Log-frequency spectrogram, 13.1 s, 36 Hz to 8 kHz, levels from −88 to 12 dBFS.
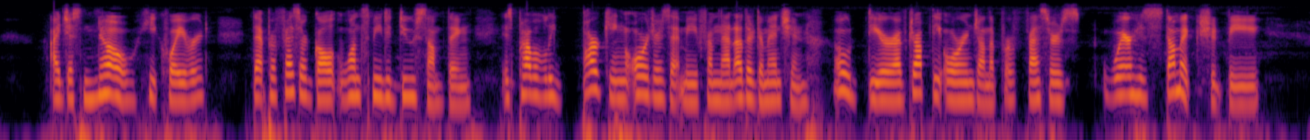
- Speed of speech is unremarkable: Yes, average, 170 wpm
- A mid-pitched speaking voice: Yes, medium, 175 Hz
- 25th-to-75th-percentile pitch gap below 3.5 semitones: Yes, average, 3.1 semitones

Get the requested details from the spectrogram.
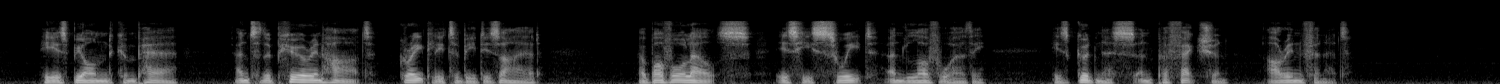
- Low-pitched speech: Yes, very low, 80 Hz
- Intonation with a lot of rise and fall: No, average, 3.4 semitones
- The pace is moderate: No, slow, 115 wpm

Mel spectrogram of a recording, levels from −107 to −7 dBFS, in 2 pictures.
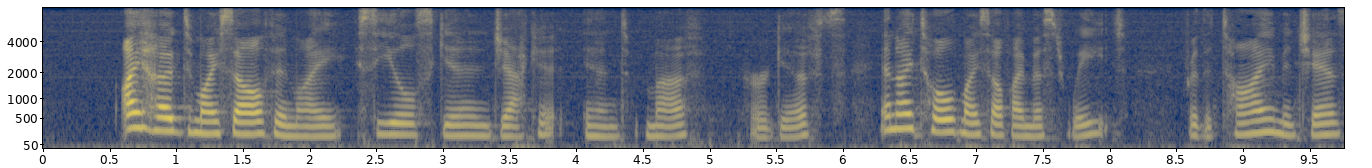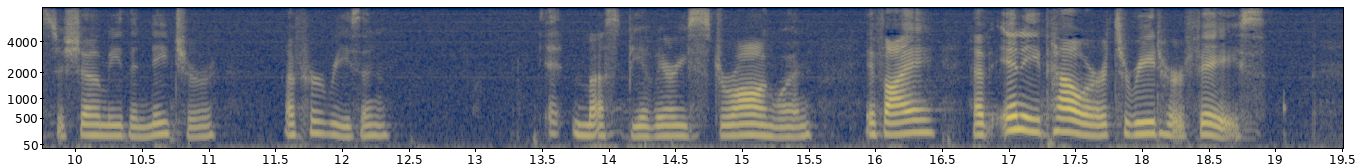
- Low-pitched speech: No, high, 190 Hz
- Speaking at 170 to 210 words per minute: No, average, 150 wpm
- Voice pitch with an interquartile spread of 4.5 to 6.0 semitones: No, average, 3.2 semitones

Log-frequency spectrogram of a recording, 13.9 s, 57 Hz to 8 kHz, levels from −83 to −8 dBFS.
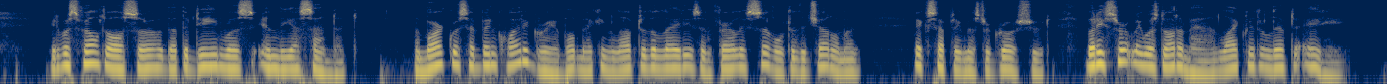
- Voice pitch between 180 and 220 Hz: No, medium, 145 Hz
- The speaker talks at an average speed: Yes, average, 185 wpm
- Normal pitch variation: Yes, average, 3.6 semitones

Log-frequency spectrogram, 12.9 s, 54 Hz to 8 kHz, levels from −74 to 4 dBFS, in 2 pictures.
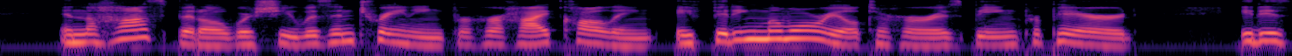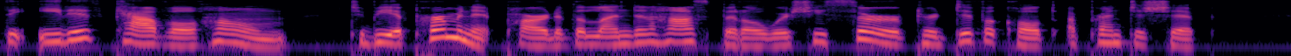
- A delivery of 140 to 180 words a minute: No, average, 190 wpm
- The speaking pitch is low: No, medium, 165 Hz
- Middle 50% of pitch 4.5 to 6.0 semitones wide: Yes, average, 5.2 semitones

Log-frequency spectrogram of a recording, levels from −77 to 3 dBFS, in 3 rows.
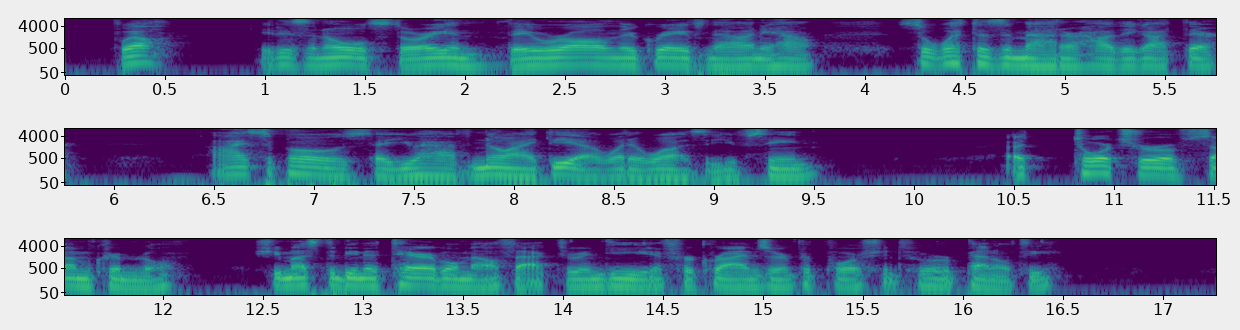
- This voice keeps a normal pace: No, fast, 210 wpm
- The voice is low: Yes, very low, 95 Hz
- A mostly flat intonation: Yes, narrow, 2.3 semitones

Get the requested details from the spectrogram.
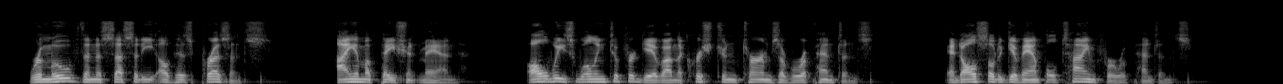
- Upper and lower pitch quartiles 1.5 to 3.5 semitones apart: Yes, average, 3.1 semitones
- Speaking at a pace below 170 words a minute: Yes, slow, 135 wpm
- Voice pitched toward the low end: Yes, low, 110 Hz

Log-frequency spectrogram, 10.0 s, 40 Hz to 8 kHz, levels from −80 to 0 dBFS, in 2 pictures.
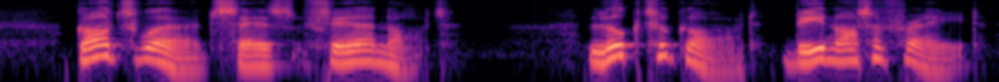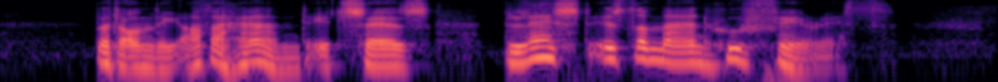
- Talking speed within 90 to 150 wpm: Yes, average, 145 wpm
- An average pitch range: No, wide, 7.7 semitones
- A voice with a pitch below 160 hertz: Yes, medium, 140 Hz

